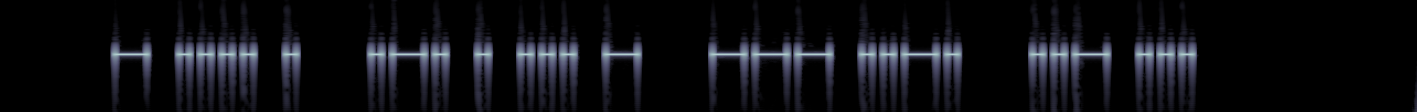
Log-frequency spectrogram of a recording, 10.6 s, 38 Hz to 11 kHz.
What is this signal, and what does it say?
Morse code, heard as a keyed tone, about 15 wpm, 700 Hz. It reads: THE REST OF US
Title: Speed-Racing - Sets of 4 Words 15wpm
